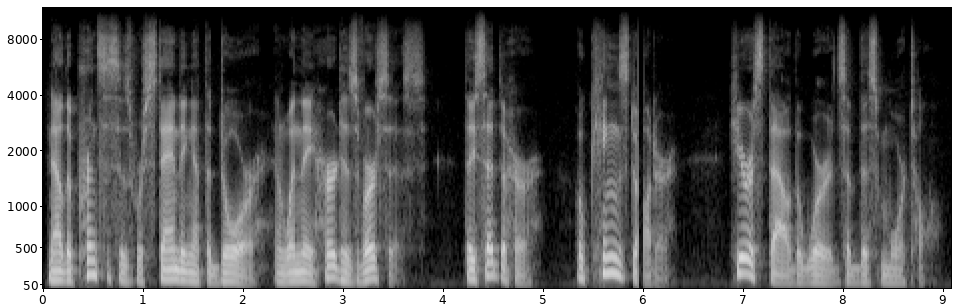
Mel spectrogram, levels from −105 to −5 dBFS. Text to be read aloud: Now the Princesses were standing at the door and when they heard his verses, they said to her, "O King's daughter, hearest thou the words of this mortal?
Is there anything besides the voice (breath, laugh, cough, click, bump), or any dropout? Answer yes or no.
yes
